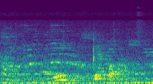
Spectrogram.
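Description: Indistinct chatter of several people, children's voices among them, over a steady low hum.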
